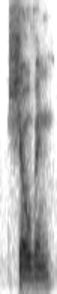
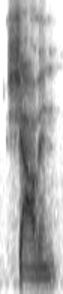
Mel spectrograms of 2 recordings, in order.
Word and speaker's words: Chauvin: police officer i derek chauvin i i liked it when they started out saying shalvin or chavin or something like that mispronouncing his name i loved it i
